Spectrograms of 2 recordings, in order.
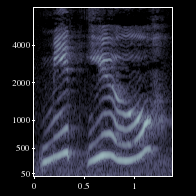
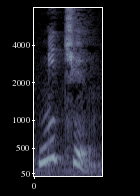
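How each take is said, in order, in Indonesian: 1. Bunyi t dan y tetap terpisah. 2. Bunyi t dan y menyatu menjadi bunyi ch.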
